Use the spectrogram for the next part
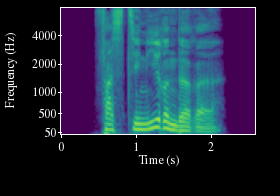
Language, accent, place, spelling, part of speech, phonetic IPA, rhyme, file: German, Germany, Berlin, faszinierendere, adjective, [fast͡siˈniːʁəndəʁə], -iːʁəndəʁə, De-faszinierendere.ogg
- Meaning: inflection of faszinierend: 1. strong/mixed nominative/accusative feminine singular comparative degree 2. strong nominative/accusative plural comparative degree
